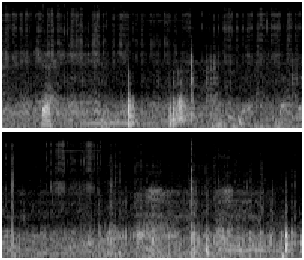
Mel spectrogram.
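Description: Conventional fishing reel being cranked while a fish is fought on the line, with a few sharp knocks and voices of other anglers around.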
